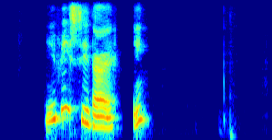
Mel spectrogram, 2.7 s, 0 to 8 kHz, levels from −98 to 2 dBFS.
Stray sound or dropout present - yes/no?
yes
